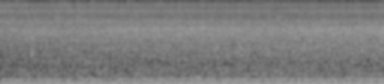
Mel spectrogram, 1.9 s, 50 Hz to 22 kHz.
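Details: 2016 Isuzu NPR box truck diesel after starter replacement: steady, even low rumble with no knocks, misses or grinding; engine starts and settles into a smooth, healthy idle.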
